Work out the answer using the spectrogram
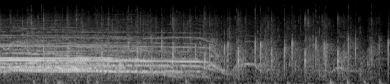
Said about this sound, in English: And, yes, yes. Applause it up.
